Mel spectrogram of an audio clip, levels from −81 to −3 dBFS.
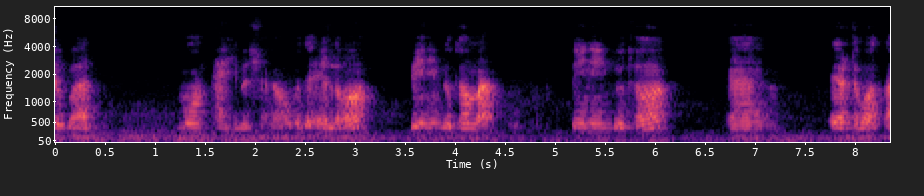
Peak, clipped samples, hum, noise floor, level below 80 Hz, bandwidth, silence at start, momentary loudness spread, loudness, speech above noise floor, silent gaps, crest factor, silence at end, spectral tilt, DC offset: -10 dBFS; under 0.1%; none; -59 dBFS; -56 dBFS; 9.4 kHz; 0 s; 22 LU; -33 LUFS; 26 dB; none; 24 dB; 0 s; -5.5 dB/octave; under 0.1%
